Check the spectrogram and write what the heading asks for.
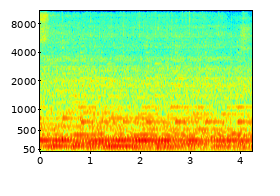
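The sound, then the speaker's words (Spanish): Sustained applause at a Christian conference in Mexico, given to welcome God to the meeting, a dense, steady wash of clapping that stays loud for the whole stretch, with sustained musical tones playing underneath and no voices over it. “¿Por qué no le das un fuerte aplauso?”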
